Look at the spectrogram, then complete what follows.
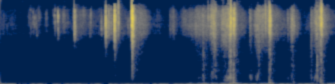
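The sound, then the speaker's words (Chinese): A pen scrapes across synthetic lace-patterned stocking fabric in a series of quick, dry scratching strokes, a few sparse ones first, then a denser run of rasping swipes, fairly quiet with no talking, showing that the stocking does not snag. “你看这支笔，我在上面勾一下。”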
